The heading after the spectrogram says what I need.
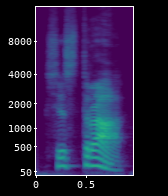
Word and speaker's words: сестра: Open the mouth for ah, сестра.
